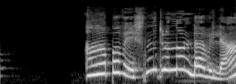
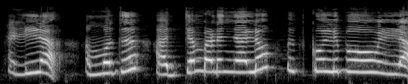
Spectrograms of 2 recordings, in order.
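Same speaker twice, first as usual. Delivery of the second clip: put-on slow, higher child voice; stubborn little girl; 6 semitones higher, slower than usual. Riya refusing school even if father asks. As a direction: pout it out like a small child.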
